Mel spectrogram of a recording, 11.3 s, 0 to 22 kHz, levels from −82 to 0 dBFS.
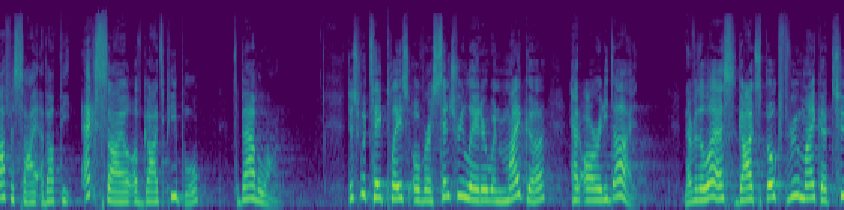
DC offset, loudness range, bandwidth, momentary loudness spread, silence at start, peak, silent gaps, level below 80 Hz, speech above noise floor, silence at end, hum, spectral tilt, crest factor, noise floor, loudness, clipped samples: under 0.1%; 4 LU; 16.5 kHz; 11 LU; 0 s; -4 dBFS; none; -72 dBFS; 35 dB; 0 s; none; -5.5 dB/octave; 18 dB; -55 dBFS; -21 LUFS; under 0.1%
